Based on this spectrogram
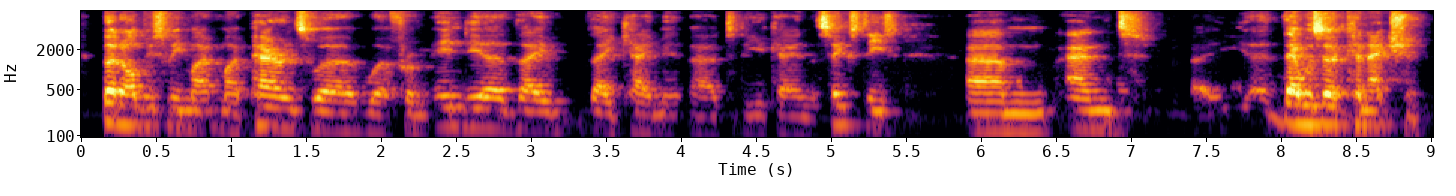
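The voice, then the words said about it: Strong Southern English accent. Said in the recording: “this strong Southern accent”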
